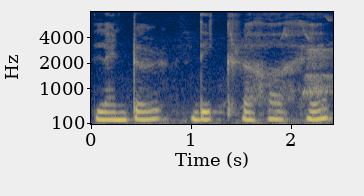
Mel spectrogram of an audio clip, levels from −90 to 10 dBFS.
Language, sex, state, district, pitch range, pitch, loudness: Hindi, female, Himachal Pradesh, Shimla, 200-215 Hz, 205 Hz, -15 LUFS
